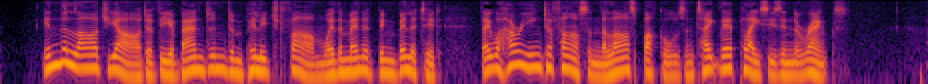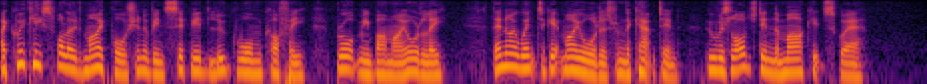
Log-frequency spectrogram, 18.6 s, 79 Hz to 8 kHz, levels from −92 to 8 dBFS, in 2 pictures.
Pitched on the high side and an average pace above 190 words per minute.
No: medium, 155 Hz; average, 200 wpm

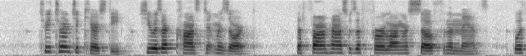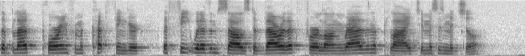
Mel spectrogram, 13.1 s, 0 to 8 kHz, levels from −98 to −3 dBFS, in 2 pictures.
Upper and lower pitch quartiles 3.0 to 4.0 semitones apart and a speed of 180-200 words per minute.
Yes: average, 3.6 semitones; average, 190 wpm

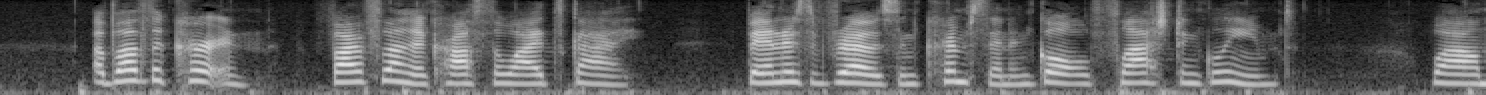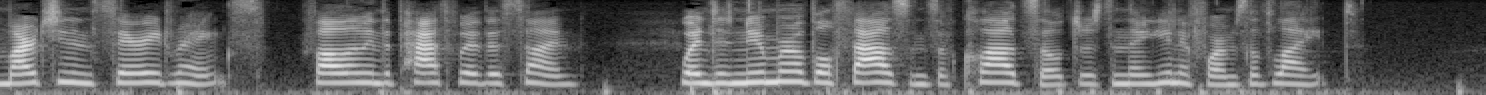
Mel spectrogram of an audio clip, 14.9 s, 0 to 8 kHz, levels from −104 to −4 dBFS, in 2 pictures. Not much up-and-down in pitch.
Yes: narrow, 2.3 semitones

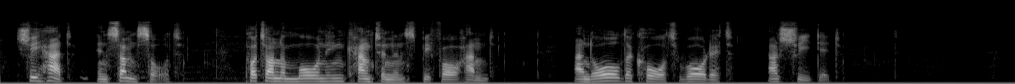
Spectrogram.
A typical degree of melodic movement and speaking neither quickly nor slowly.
No: average, 3.7 semitones; slow, 120 wpm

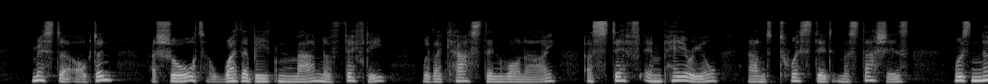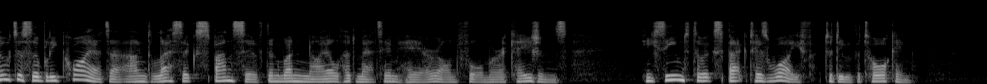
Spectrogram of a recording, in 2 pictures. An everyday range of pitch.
Yes: average, 4.9 semitones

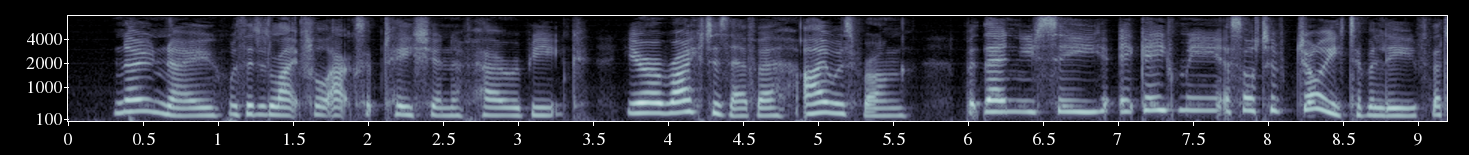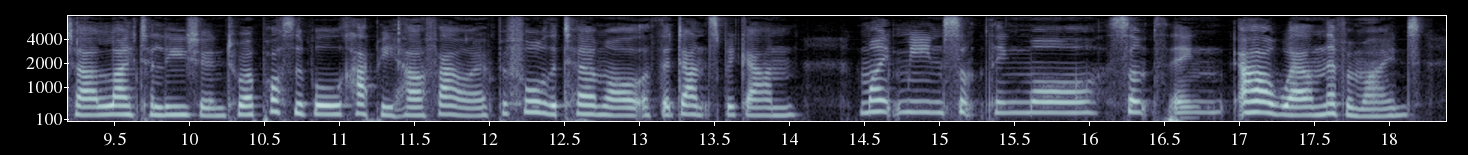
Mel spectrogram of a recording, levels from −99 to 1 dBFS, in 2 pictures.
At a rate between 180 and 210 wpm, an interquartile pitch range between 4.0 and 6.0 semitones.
Yes: average, 185 wpm; average, 5.2 semitones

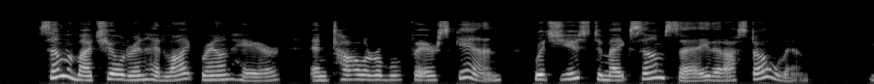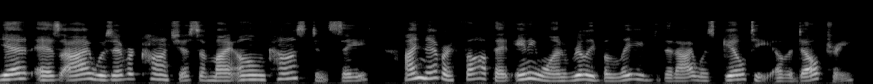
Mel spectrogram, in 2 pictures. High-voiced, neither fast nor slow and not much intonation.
No: high, 210 Hz; average, 160 wpm; average, 4.0 semitones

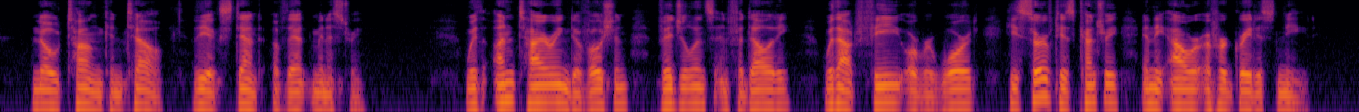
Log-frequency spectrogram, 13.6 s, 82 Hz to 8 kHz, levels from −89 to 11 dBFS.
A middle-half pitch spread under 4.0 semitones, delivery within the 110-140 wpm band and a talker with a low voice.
Yes: average, 3.5 semitones; slow, 135 wpm; low, 110 Hz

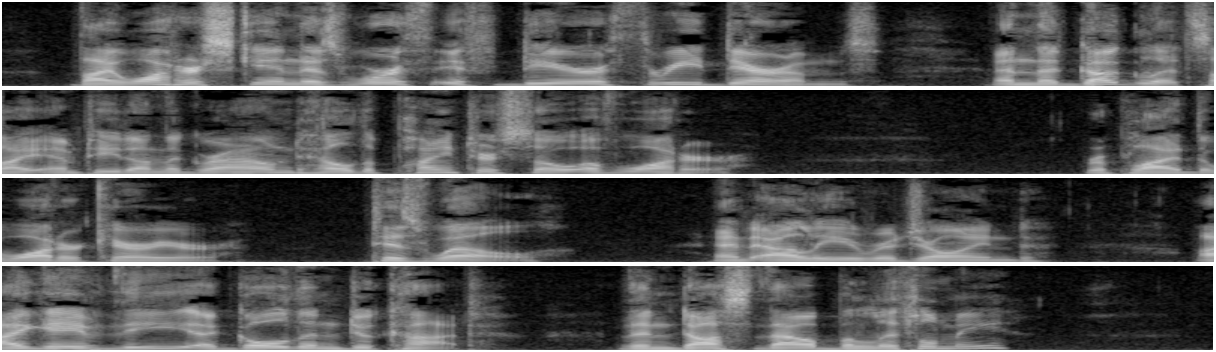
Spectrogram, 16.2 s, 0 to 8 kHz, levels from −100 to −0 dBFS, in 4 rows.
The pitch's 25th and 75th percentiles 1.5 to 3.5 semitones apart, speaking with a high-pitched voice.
No: average, 3.1 semitones; medium, 140 Hz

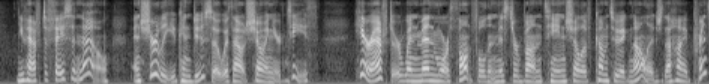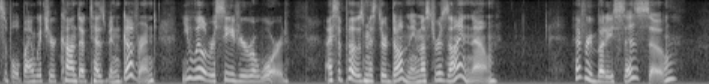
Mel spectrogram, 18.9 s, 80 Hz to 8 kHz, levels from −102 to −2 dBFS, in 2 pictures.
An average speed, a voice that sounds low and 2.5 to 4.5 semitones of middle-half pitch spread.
No: average, 170 wpm; high, 205 Hz; average, 3.9 semitones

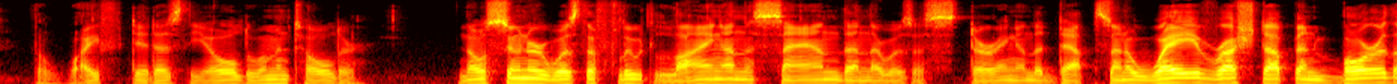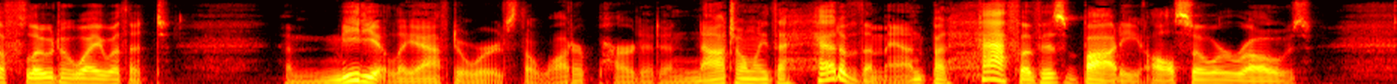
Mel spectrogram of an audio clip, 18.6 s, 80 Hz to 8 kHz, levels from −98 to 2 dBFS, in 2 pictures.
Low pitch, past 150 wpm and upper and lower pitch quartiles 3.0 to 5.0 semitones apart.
Yes: very low, 95 Hz; average, 185 wpm; average, 4.6 semitones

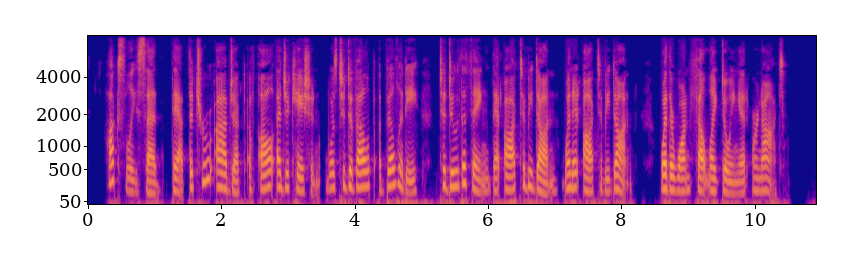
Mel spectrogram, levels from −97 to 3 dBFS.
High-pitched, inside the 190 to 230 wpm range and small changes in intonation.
No: high, 200 Hz; average, 200 wpm; average, 4.5 semitones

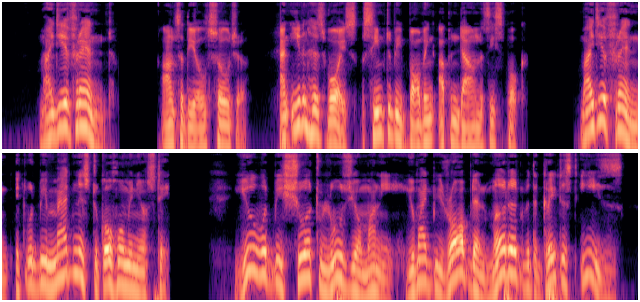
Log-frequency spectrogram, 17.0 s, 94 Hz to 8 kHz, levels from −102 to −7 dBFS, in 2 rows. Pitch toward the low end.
Yes: low, 130 Hz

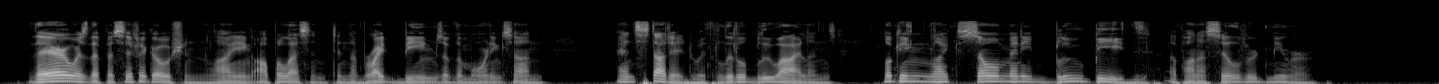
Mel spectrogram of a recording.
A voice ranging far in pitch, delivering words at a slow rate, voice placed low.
Yes: wide, 6.6 semitones; slow, 130 wpm; very low, 95 Hz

